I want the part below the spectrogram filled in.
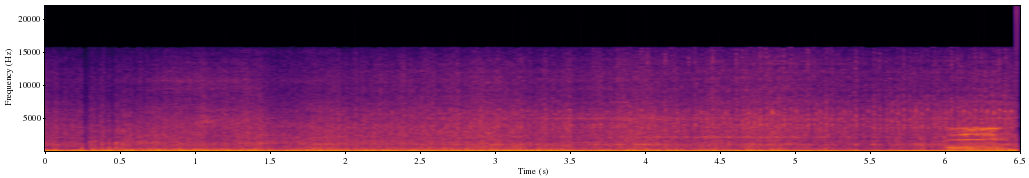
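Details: Flat-four idling just after COBB flex fuel sensor install and fuel pump priming: steady, even burble at idle with no stumbles, ticks or surging; normal idle.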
